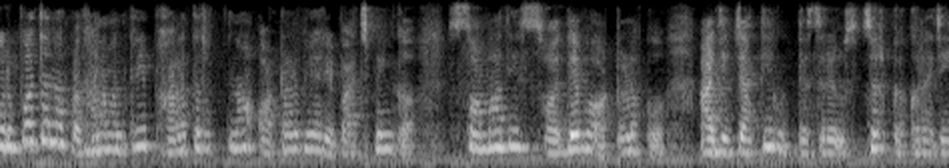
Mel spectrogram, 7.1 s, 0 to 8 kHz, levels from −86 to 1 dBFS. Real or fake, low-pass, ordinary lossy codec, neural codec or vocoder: fake; 7.2 kHz; Opus, 16 kbps; vocoder, 24 kHz, 100 mel bands, Vocos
